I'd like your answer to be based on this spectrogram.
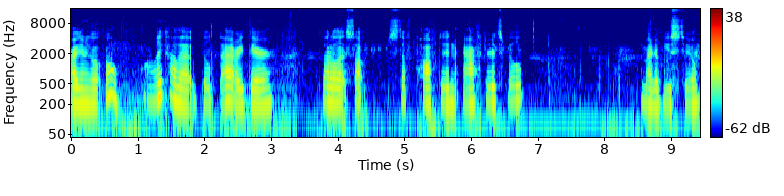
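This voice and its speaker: Quiet woman's voice at a medium pitch, fairly even intonation, long and frequent pauses. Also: moderate pace. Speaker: gaming streamer. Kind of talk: gameplay commentary. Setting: at home. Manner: casual, hesitant with fillers.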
